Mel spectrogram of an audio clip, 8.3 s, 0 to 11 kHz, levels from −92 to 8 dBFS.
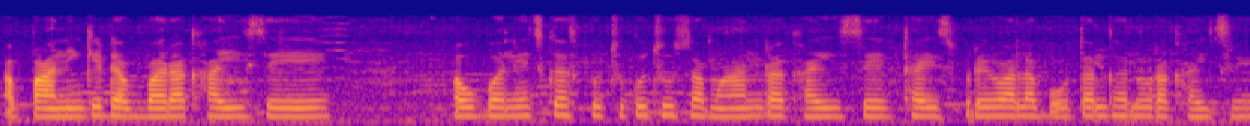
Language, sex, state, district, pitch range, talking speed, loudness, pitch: Chhattisgarhi, female, Chhattisgarh, Jashpur, 180-190 Hz, 145 wpm, -23 LUFS, 185 Hz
